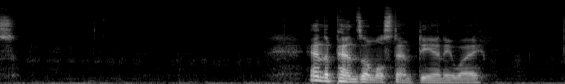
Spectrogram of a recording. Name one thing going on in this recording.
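A pen nib scratches softly on paper.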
